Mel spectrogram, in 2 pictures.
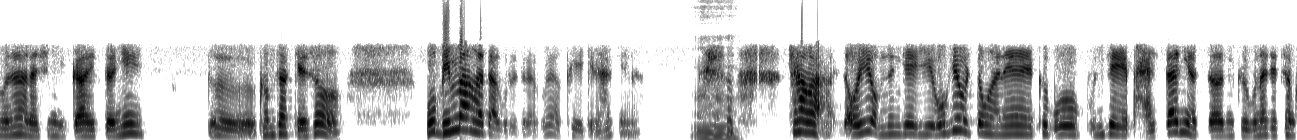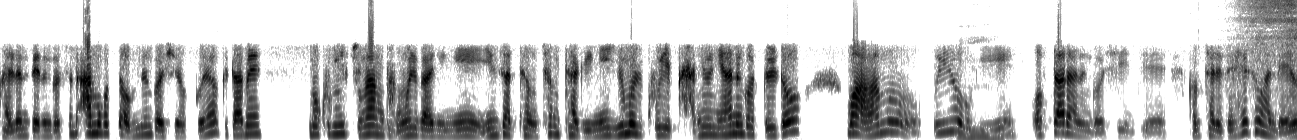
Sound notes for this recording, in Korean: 전화연결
